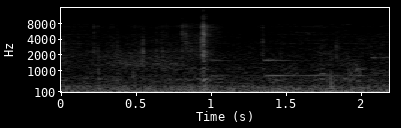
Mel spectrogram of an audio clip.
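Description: Store ambience: a steady low rumble with faint background music and a sharp click about a second in.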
